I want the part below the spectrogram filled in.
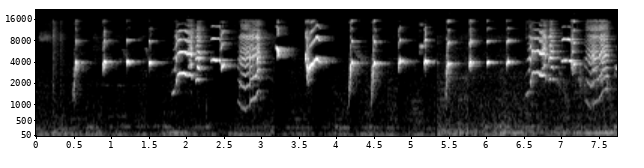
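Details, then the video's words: Loud, full-repertoire song of an oriental magpie-robin that goads rival birds to sing and fan their tails. Rapid bright chips alternate with swooping buzzy slurs and harsh sweeping notes, delivered almost nonstop. "Kacer ngeplay full materi mewah suara keras bikin lawan ikut gacor dan buka ekor"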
